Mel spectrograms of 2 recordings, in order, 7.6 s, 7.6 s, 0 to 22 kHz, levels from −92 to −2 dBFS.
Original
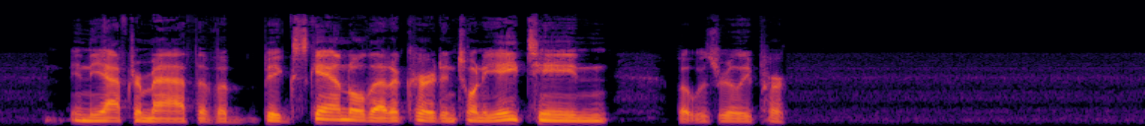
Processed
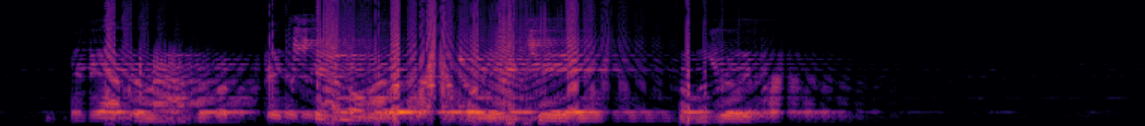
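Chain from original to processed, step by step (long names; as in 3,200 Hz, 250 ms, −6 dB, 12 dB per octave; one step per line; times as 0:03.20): noise gate −51 dBFS, range −9 dB
comb filter 2.6 ms, depth 73%
in parallel at −2 dB: brickwall limiter −20.5 dBFS, peak gain reduction 11.5 dB
on the sum: tuned comb filter 450 Hz, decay 0.59 s, mix 90%
wrap-around overflow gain 28.5 dB
0:00.83–0:01.66: loudspeaker in its box 190–3,200 Hz, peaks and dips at 240 Hz −6 dB, 600 Hz −6 dB, 1,100 Hz +3 dB, 1,700 Hz −5 dB, 2,500 Hz +5 dB
repeating echo 113 ms, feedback 60%, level −10.5 dB
through-zero flanger with one copy inverted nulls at 0.86 Hz, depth 2.8 ms
level +1.5 dB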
